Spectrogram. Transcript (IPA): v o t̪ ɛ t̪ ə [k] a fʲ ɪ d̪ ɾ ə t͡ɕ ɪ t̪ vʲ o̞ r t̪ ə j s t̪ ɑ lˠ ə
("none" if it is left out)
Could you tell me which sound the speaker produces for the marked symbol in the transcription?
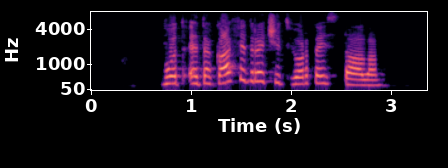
k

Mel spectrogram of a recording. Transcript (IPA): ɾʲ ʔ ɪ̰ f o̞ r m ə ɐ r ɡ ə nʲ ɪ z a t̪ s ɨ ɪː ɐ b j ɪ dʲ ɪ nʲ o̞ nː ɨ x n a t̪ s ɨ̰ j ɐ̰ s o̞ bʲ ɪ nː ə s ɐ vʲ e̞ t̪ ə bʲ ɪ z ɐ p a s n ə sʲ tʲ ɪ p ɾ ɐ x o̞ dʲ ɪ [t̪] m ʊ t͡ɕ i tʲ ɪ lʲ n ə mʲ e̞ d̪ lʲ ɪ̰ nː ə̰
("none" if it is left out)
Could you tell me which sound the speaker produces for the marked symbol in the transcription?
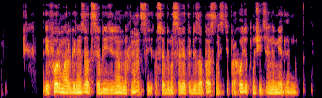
t̪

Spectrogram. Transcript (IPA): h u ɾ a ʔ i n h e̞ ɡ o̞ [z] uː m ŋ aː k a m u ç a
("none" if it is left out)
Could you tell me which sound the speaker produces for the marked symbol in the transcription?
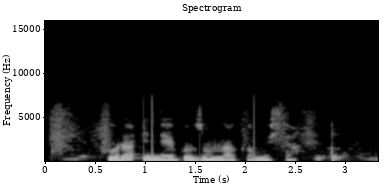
z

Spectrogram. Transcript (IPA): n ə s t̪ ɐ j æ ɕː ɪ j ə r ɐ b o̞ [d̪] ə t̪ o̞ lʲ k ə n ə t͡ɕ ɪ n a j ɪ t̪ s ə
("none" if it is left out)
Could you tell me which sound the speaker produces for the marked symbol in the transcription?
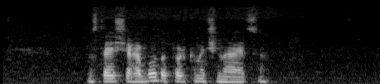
t̪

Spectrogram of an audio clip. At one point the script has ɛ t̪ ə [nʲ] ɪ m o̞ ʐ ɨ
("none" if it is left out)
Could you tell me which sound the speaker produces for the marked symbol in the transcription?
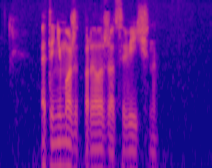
nʲ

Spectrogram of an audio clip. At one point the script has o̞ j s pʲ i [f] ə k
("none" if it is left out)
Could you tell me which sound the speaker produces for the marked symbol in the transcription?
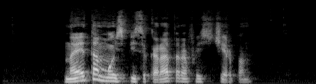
s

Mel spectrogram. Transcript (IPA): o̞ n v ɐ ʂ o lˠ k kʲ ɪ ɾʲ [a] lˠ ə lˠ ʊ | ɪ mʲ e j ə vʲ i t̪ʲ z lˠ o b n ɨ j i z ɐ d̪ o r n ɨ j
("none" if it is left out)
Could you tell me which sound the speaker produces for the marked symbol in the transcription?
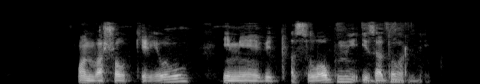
i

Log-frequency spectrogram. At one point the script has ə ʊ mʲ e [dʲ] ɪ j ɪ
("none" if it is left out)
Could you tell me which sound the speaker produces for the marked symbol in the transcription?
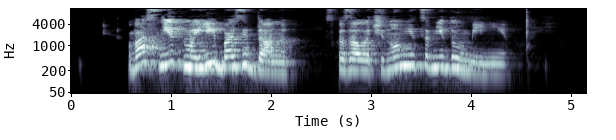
nʲ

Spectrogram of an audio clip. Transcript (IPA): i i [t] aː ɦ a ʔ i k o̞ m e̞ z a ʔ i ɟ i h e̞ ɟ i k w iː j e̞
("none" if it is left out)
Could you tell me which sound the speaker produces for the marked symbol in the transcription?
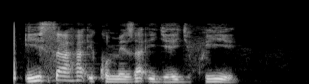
s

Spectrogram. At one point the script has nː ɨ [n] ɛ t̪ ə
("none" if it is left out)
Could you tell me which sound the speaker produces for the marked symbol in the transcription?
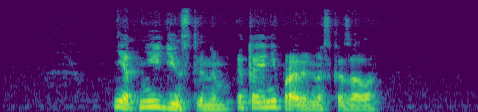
m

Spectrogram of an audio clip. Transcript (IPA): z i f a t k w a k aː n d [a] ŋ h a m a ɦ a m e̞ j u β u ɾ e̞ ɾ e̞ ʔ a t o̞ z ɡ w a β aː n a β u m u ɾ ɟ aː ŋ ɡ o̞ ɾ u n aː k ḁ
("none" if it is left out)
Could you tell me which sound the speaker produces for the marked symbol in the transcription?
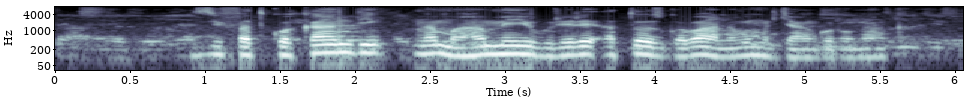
i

